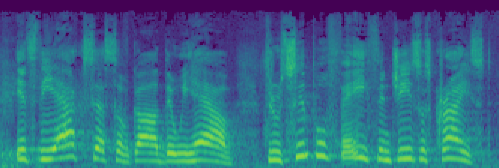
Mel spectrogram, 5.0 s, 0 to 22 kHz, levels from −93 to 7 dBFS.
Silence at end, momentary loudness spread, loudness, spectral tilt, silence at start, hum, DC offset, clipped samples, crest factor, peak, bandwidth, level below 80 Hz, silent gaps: 0.1 s; 5 LU; -16 LUFS; -4.5 dB/octave; 0 s; none; under 0.1%; under 0.1%; 12 dB; -2 dBFS; 16 kHz; -46 dBFS; none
